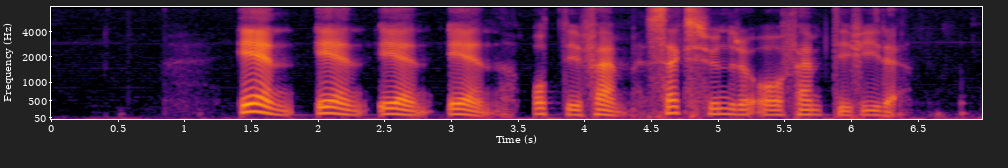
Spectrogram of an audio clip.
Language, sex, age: Norwegian, male, 53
